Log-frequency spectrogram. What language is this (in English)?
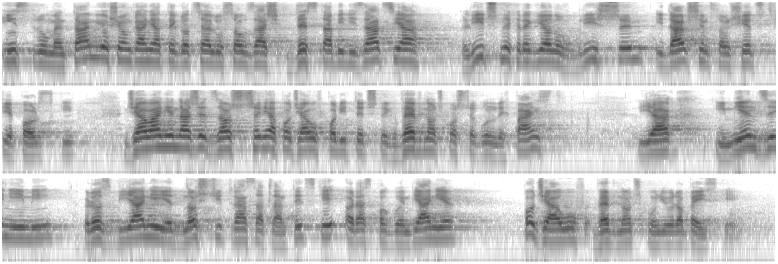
Polish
